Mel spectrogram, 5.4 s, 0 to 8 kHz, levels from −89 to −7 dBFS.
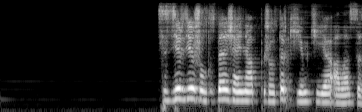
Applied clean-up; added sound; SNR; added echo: neural mask model DeepFilterNet 3.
